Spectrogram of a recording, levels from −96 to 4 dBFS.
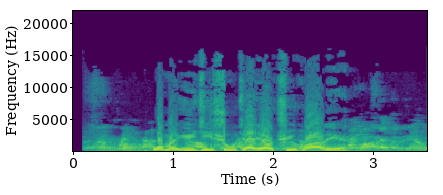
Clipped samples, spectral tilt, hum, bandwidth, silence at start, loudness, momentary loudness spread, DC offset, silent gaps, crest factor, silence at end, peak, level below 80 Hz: under 0.1%; -6 dB/octave; none; 16 kHz; 0.1 s; -13 LUFS; 10 LU; under 0.1%; none; 12 dB; 0 s; 0 dBFS; -46 dBFS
